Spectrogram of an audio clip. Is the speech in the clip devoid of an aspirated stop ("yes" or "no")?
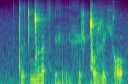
yes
